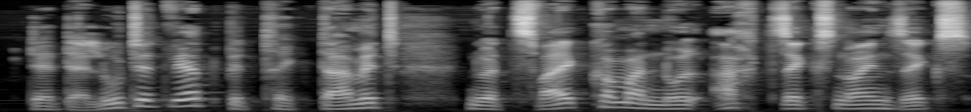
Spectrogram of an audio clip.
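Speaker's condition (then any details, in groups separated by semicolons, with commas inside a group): No condition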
